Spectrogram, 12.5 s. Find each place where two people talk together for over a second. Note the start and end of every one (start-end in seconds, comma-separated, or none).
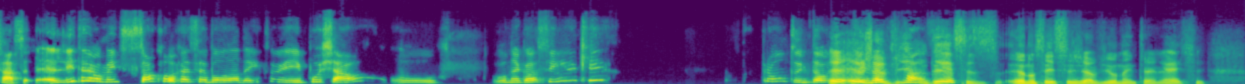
8.3-9.6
